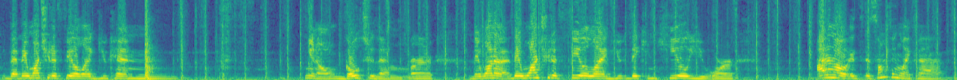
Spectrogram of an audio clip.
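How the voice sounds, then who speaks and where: A woman's voice: medium pitch, a little slow, background noise. A Spanish-speaking woman from Puerto Rico giving a casual tarot reading, rambling with lots of fillers and restarts. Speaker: tarot reader. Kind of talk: casual intuitive reading to camera.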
